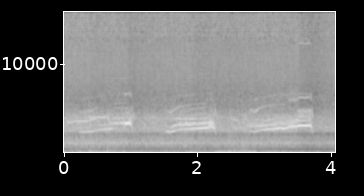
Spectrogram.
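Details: Bald eagle on a live nature camera at West End, 09/01/2023 at 07:06; three bursts of thin, high, whistled chittering notes, each series falling away at its end, over a steady low rumble of wind or background noise.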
